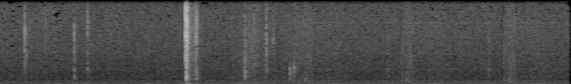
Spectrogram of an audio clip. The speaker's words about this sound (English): So if I have a folder on my desktop where I keep a lot of my files at work, I can just start typing and navigate to the folder that I want.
